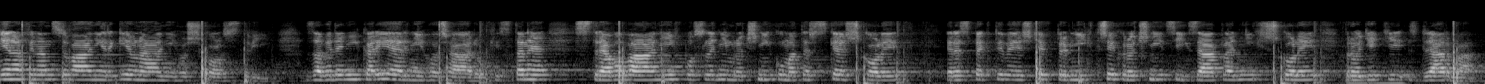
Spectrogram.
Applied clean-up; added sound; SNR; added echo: none; Wood; 12 dB; reverberation time 0.2 s.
